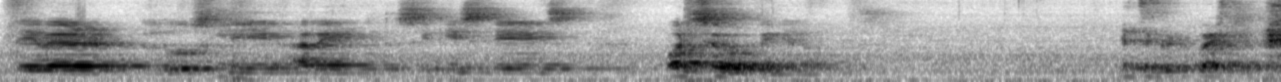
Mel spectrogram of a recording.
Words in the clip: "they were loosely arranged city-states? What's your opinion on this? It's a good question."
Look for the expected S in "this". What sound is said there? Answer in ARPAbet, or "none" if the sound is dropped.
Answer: none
